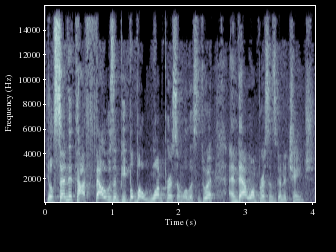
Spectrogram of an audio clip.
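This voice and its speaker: A woman teaching a religious class gives an informal lecture to a group, emphatically asking questions and then answering them herself. Her medium-pitched voice races along with a darkish tone.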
